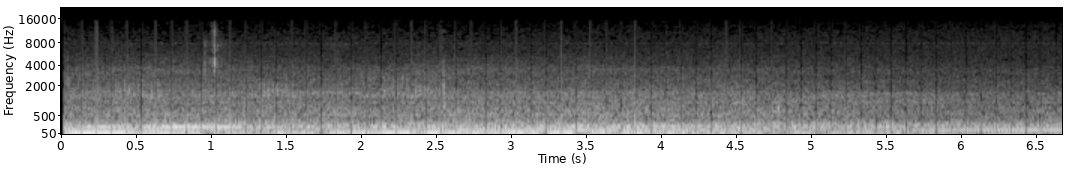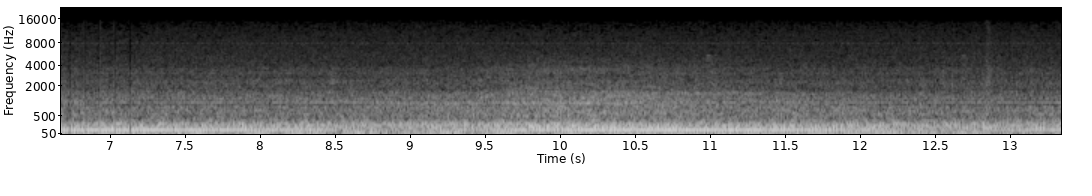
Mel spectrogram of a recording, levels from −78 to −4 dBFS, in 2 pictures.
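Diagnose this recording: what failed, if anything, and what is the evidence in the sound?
Periodic USB or driver dropouts run from 0.13 s to 7.13 s as evenly spaced ticks every 0.1 s, ten per second. At the driver or buffer stage, something blocks the bus at a fixed interval, punching roughly 10 ms silent gaps into the signal.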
